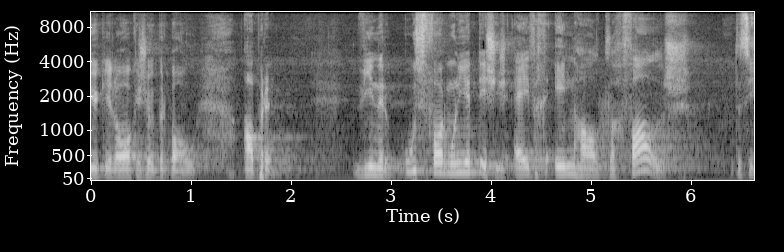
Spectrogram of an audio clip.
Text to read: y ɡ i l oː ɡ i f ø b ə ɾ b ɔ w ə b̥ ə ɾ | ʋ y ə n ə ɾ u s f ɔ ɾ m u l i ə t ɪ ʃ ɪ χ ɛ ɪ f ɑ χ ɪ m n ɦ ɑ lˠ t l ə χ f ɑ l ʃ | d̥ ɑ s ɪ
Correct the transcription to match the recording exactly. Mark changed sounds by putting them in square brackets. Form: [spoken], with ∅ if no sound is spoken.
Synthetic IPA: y ɡ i l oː ɡ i [ʃ] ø b ə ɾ b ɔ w [ɑ] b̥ ə ɾ | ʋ [i] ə n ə ɾ u s f ɔ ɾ m u l i ə t ɪ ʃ ɪ [ʃ] ɛ ɪ f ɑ χ ɪ [∅] n ɦ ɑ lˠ t l ə χ f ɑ l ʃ | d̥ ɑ s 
